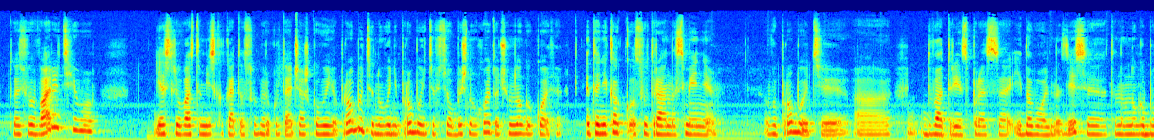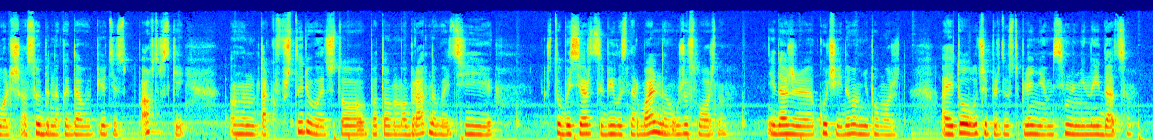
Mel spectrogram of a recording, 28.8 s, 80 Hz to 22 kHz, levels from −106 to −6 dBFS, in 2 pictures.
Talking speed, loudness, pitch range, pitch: 165 wpm, -27 LUFS, 195-220 Hz, 205 Hz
